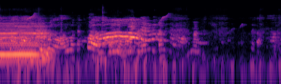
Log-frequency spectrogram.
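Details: Aggressive cow let out of its pen and back in, bellowing a loud harmonic moo that breaks into a rough, wavering second call, followed by fainter grunts and low background voices.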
